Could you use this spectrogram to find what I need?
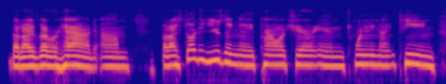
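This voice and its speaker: Fairly even intonation at a moderate pace, in a dry, close sound with no echo. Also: man, very clean recording, silent background. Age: 20s. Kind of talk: casual interview. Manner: halting, many repetitions and fillers.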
